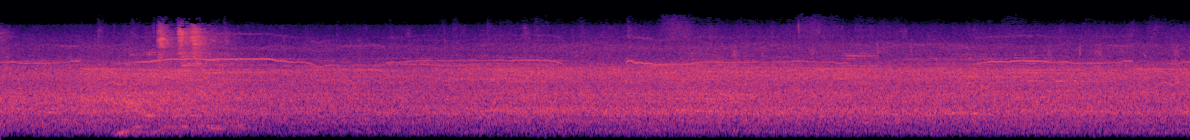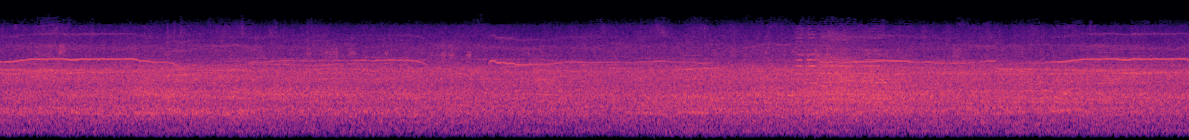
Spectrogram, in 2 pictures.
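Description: A large stadium crowd roars steadily, swelling into a loud cheer.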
